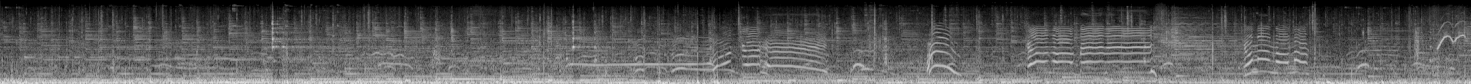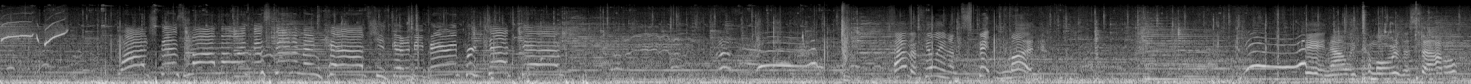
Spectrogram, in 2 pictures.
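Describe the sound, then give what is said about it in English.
A buffalo herd being driven toward a trap runs through fog down a valley with thundering hooves, a loud, steady low rumble that never lets up, while swooping, wavering higher tones rise and fall above it throughout. “They run together, rolling, thundering down the valley.”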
